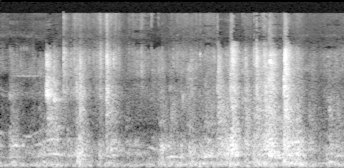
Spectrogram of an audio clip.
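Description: A bird cooing softly, with rustling and scuffing noises throughout that are loudest about three seconds in.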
